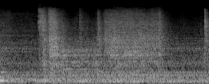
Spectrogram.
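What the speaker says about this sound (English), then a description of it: "Printer sucks in." A printer draws in a sheet of film for platinum-palladium printing: close mechanical whirring with repeated short scraping and rubbing bursts from the feed rollers, steady and moderately loud, with no voices.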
